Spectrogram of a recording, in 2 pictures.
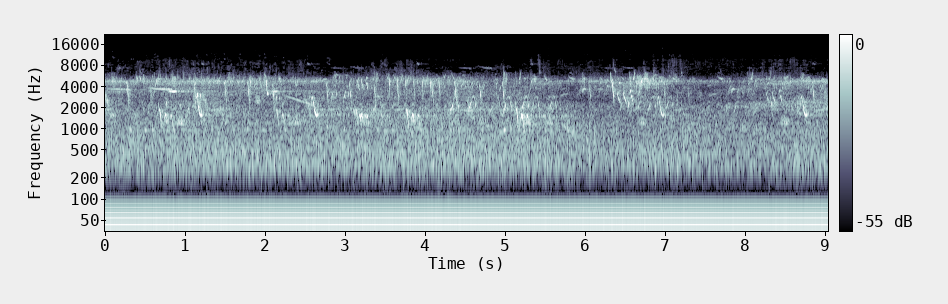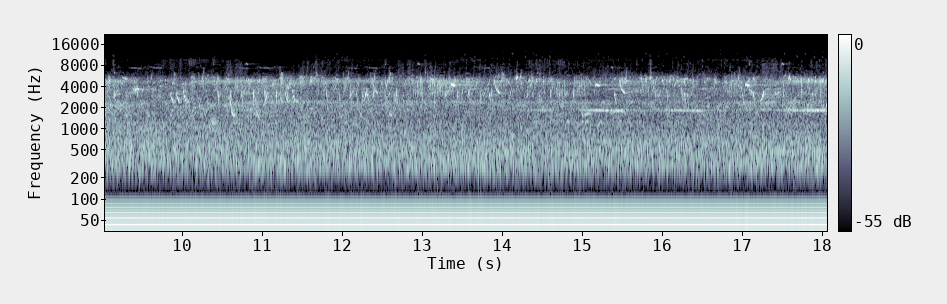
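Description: Several small birds chirping and calling in quick, short notes over a steady background hiss, busiest in the first half and thinning out later.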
